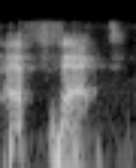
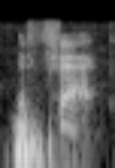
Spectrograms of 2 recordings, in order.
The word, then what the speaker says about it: effect: it affected us yeah i think it is one of those um two-syllable nouns which as a noun it has first syllable stress as a verb it has second syllable stress the problem is it's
